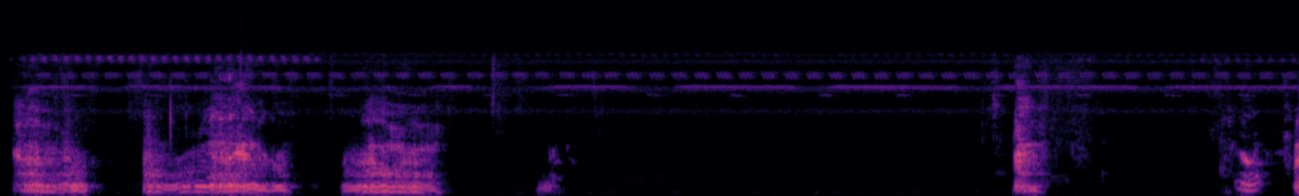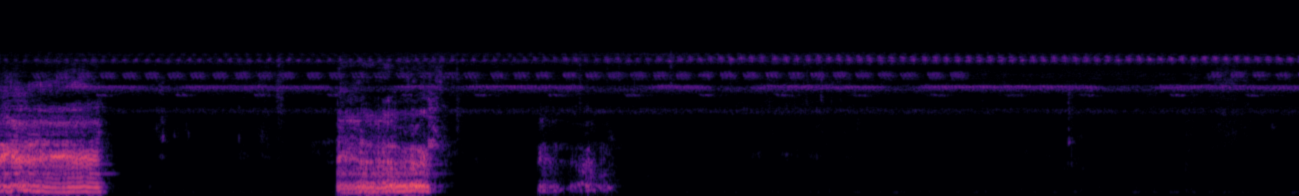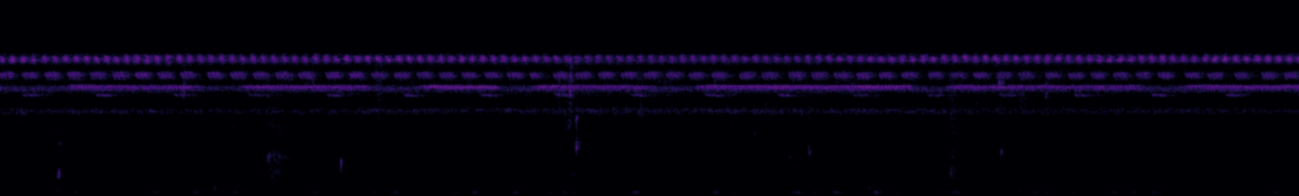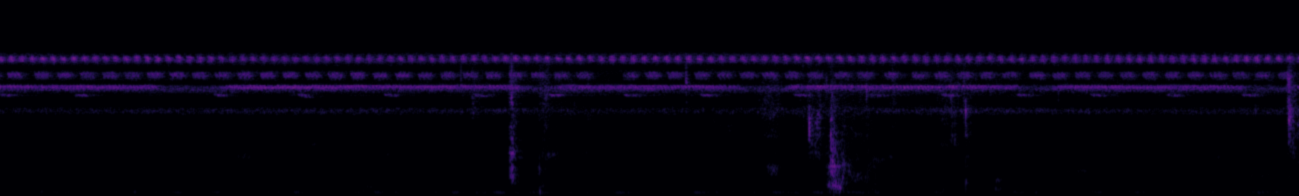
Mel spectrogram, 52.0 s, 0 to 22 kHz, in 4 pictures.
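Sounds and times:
dogs growling: 0.1 - 4.6, 10.0 - 11.0, 12.1 - 14.2, 16.3 - 17.6, 18.3 - 19.3
night insects chorus: 0.1 - 51.9.

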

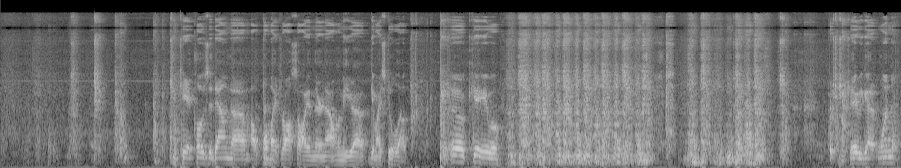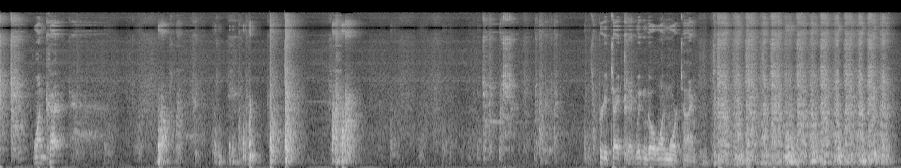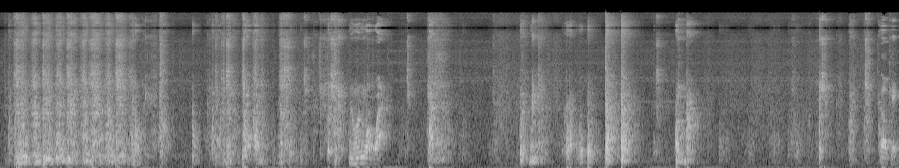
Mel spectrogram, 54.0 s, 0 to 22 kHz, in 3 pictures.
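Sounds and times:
pull saw rasping through wood: 10.1 - 13.1, 13.7 - 15.4, 32.3 - 38.8.

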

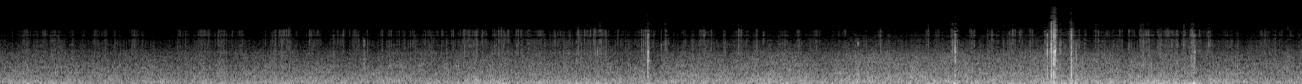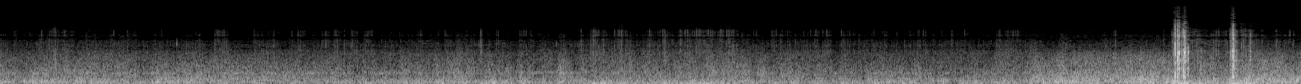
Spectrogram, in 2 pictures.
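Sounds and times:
bicycle tyre rumble: 0.0 - 26.0
wind on microphone: 0.0 - 26.0.

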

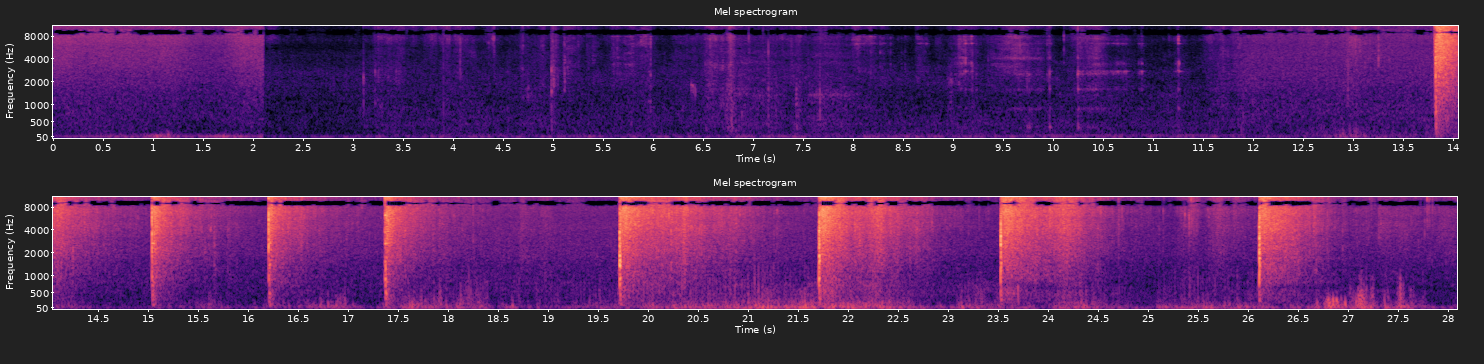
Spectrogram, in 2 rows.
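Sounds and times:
hatchet chopping into ground: 13.8 - 18.3, 19.7 - 22.8, 23.5 - 24.8, 25.4 - 27.9.

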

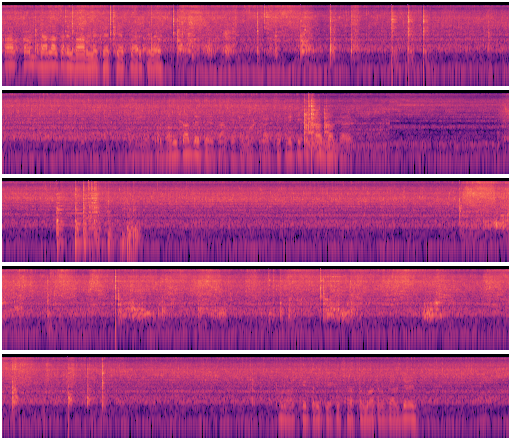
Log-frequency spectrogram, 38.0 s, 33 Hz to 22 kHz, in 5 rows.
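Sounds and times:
vegetables sizzling in hot oil: 0.0 - 38.0
metal ladle scraping pot: 22.1 - 30.8.

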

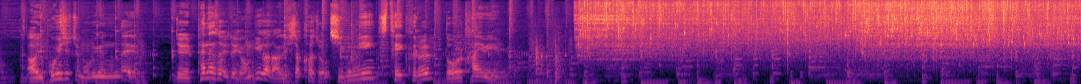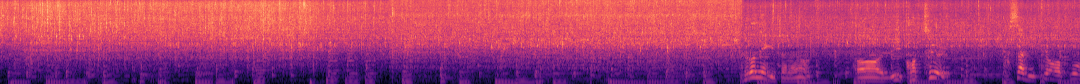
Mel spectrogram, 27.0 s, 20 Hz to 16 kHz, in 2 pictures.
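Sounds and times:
steaks sizzling in frying pan: 7.2 - 27.0.

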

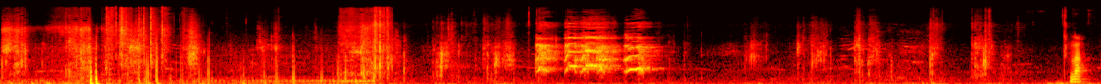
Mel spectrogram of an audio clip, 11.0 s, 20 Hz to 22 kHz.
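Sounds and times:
rooster crowing: 5.4 - 6.8.

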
